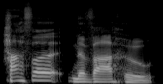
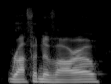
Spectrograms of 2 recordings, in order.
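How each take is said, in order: First: The name has a Brazilian Portuguese pronunciation. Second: The name has an English-style pronunciation. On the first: "is the uh, Brazilian Portuguese way" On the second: "I call him Rafa Navarro"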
